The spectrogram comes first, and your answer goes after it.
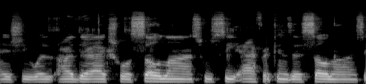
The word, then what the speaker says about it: Soulaan: Solon means it's spelled Soulaan.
